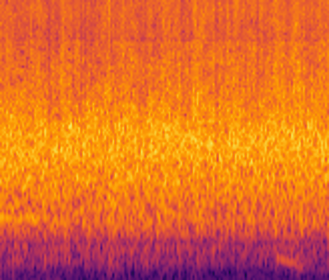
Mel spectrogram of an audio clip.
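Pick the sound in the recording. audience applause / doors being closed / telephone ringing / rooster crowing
audience applause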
